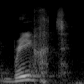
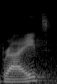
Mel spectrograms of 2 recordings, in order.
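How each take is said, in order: First: A throaty fricative sound comes before the t. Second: There is no throaty sound before the t. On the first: This is how the word was said long ago. "In Old English, it was like bricht, like that" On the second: This is how the word is said today. "G H is gone"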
